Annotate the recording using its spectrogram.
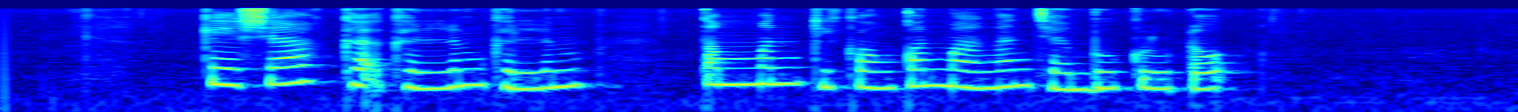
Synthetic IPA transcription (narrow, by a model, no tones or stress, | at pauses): keʃaɡ̥a̤ʔɡ̥ə̤ləmɡ̥ə̤ləmt̪əmənd̪̥i̤kɔŋkɔnmaŋand̥ʒ̥ä̤mbukluʈoʔ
